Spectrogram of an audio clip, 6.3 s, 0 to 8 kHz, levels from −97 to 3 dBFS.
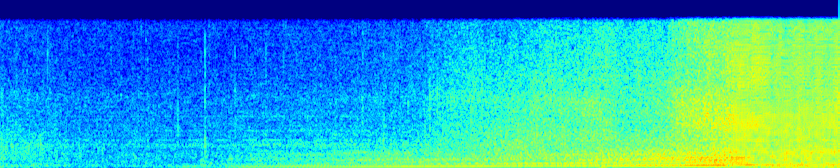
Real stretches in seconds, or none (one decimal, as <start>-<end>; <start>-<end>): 0.0-5.5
